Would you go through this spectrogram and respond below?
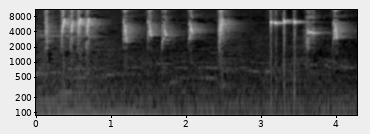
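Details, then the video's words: Common iora (konin) calling a rival: bursts of high, sharp chirps, a quick stuttered run near the start, then spaced single notes and a thin sustained whistle late in the phrase. "Suara kicau Burung konin memanggil lawan"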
